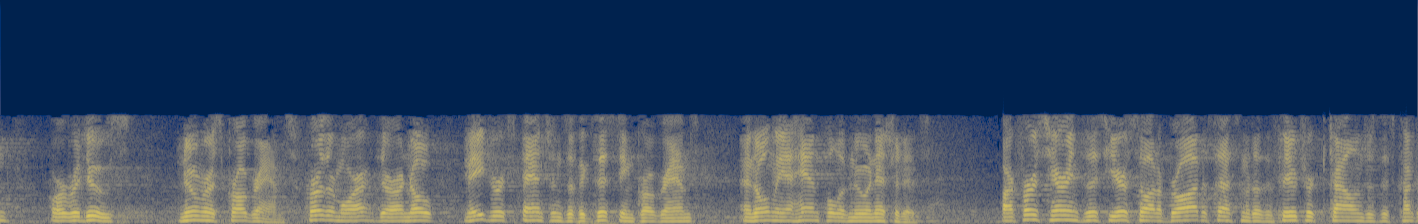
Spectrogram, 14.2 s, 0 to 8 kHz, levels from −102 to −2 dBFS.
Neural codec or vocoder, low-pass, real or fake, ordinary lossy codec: none; 7.2 kHz; real; AAC, 16 kbps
